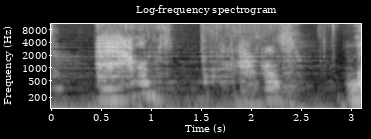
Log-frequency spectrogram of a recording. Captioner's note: slurping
